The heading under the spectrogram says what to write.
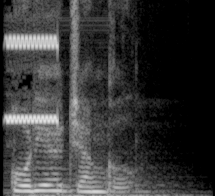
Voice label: cartoon character whisper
